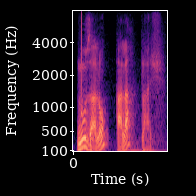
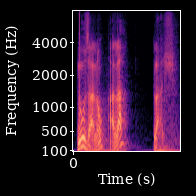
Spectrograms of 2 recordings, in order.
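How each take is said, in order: Both takes have the same delivery.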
